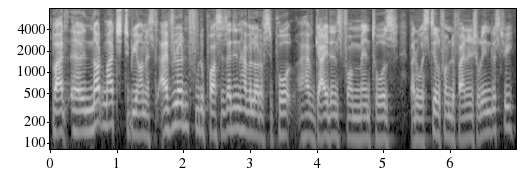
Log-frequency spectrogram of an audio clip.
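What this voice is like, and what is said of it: French accent. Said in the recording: “I've got a French accent, as you can tell.”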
